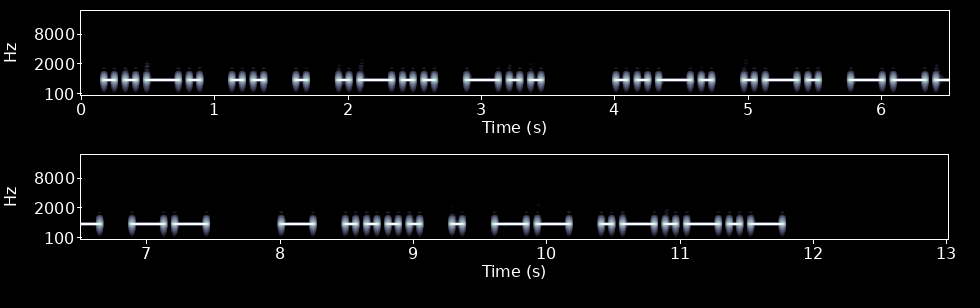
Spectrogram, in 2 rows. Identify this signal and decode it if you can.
Morse code, heard as a keyed tone, about 16 wpm, 700 Hz. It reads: FIELD FROM THEM.
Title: Sentences from Top 1000 Words - Review Part 2 - 15wpm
